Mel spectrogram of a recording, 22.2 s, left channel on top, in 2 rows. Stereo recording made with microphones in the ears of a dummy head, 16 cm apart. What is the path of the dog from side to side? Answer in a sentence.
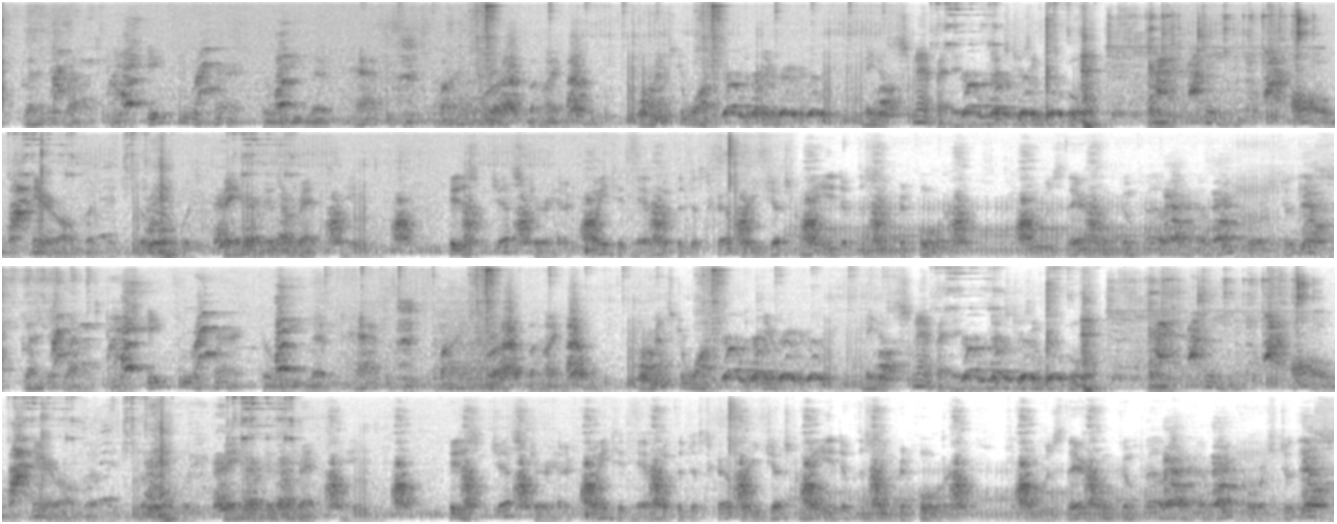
In this clip you hear the dog go left and come back.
